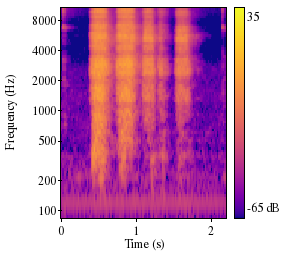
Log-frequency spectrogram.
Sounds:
Sniff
